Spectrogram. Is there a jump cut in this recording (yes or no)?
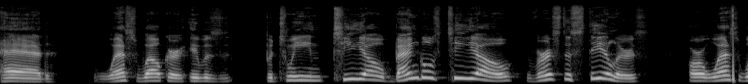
yes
